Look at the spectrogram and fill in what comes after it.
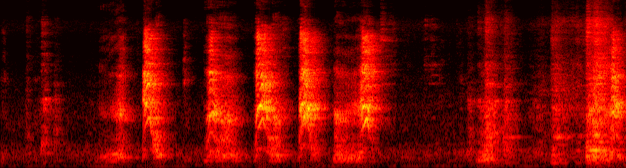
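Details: A puppy inviting a kitten to play gives a run of sharp, high barks, about six in quick succession, then a rougher, noisier stretch of yaps toward the end.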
